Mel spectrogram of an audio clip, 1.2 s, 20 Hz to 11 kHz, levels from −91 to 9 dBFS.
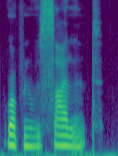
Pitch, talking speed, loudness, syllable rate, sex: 175 Hz, 150 wpm, -18 LUFS, 5.1 syllables/s, female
